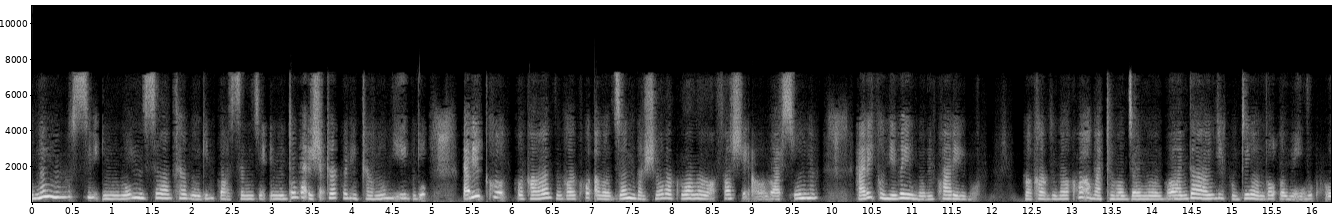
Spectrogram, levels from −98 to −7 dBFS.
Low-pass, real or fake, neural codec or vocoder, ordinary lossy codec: 7.2 kHz; fake; codec, 16 kHz, 0.5 kbps, FreqCodec, smaller model; AAC, 32 kbps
